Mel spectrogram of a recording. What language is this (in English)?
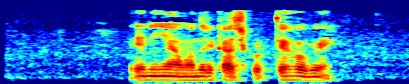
Bangla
